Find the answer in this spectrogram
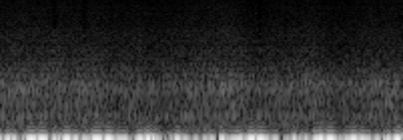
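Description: Loud, low rumbling background noise that rises and falls unevenly, with no distinct events.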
